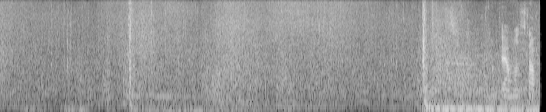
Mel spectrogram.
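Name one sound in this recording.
Wind howls steadily across the open sea.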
